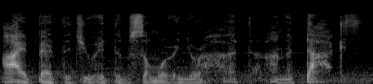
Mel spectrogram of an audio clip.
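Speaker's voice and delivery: low, unvoiced accusing whisper. Secretive talk near warehouse.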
